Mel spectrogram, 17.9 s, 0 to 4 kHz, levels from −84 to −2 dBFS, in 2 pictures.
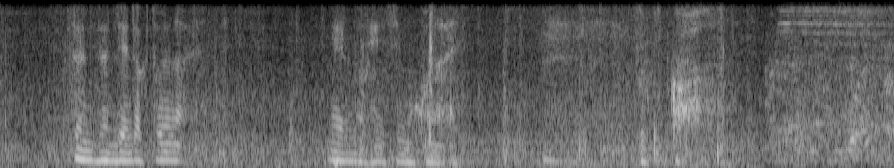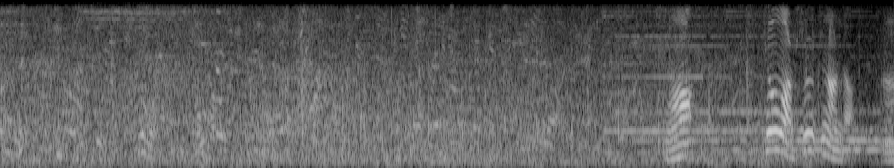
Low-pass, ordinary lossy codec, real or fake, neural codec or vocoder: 3.6 kHz; Opus, 64 kbps; real; none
